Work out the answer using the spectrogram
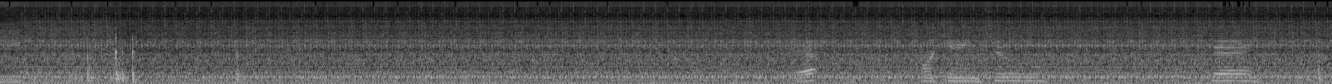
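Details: Car started after alternator replacement (old one had worn brushes), before charging check with voltmeter: quiet, even idle with no knocks, squeals or stumbles; running smoothly.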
